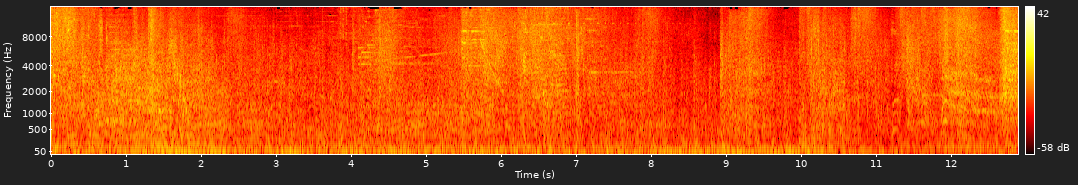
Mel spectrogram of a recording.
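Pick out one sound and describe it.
Fantasy spell effects crackle and whoosh during a battle.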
